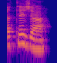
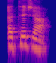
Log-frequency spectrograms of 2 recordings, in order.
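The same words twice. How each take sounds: First: The first vowel is said faintly and quickly. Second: The first vowel is said faintly and quickly.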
